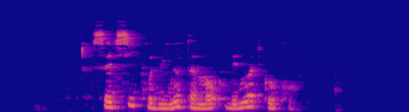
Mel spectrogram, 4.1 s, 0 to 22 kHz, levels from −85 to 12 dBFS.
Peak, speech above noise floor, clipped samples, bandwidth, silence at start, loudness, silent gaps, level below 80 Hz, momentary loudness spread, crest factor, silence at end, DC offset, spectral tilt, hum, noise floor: -12 dBFS; 51 dB; under 0.1%; 8.8 kHz; 0.8 s; -26 LUFS; none; -72 dBFS; 11 LU; 18 dB; 1.15 s; under 0.1%; -4.5 dB/octave; none; -77 dBFS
